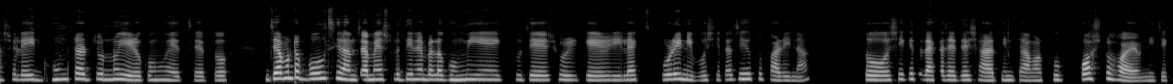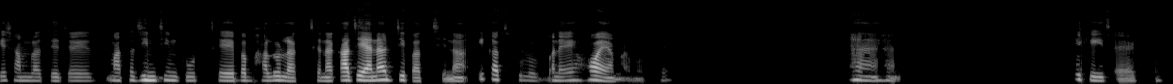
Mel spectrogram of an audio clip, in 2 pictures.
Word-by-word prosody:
আসলে 215 +2 -5
এই 220 - +2
ঘুমটার 240 +2 +3
জন্যই 240 0 +2
এরকম 200 +1 -1
হয়েছে। 190 -1 -5 0.2
তো 195 - -4 0.5
যেমনটা 285 +3 +8
বলছিলাম, 270 -3 +5
যে - - -7
আমি 225 +1 +4
আসলে 235 +1 -5
দিনের 235 -1 +3
বেলা 220 0 +3
ঘুমিয়ে 225 +2 +3
একটু 215 +2 -18
যে 210 - +3 0.2
শরীরকে 210 -1 -2 0.2
রিল্যাক্স 215 +2 -1
করে 230 +2 +5
নিবো, 200 -1 -3
সেটা 215 +1 -7
যেহেতু 250 0 +1
পারি 190 -1 -1
না 180 - -7 0.6
তো 215 - +1 0.3
সেক্ষেত্রে 240 -1 -5
দেখা 210 0 -2
যায় 205 -1 +1
যে 210 - +3
সারাদিনটা 195 +1 -1
আমার 185 0 -4
খুব 215 - -2 0.2
কষ্ট 255 +1 +4
হয় 175 -4 +4 0.2
নিজেকে 185 +1 -10
সামলাতে। 175 -1 -10
যে 170 - -12 0.4
মাথা 185 +2 -6
ঝিমঝিম 195 0 +2
করছে 180 0 -12 0.2
বা 180 - -2
ভালো 180 +1 -5
লাগছে 155 +3 -6
না - - +2
কাজে 195 +1 +6
এনার্জি 205 +1 +3
পাচ্ছি 155 -1 -9
না - - -2 0.2
এই - - -8
কাজগুলো 210 -3 -5 0.2
মানে 185 -2 -6 0.3
হয় 200 -4 +5
আমার 255 +2 -15
মধ্যে। 180 - -26 1.9
হ্যাঁ, 195 -4 -2
হ্যাঁ। 185 - -10 1.8
থেকেই 190 -6 -4
যায় 85 - -12
একদম। 185 - -25
205 Hz, 155 wpm, -26 LUFS, 185-230 Hz, 1.9 s, যেমনটা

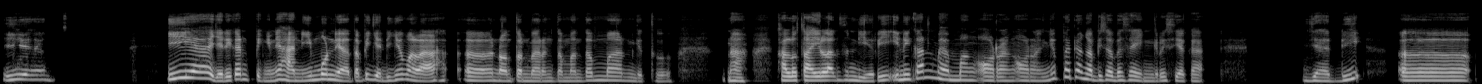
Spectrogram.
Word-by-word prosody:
Iya. 220 +1 -2 1.2
Iya, 295 0 +5
jadi 160 +2 +3
kan 240 -1 +4
pengennya 190 +2 -2
honeymoon 195 +6 +3
ya, - - +7
tapi 240 - -1
jadinya 200 +2 -1
malah, 160 -1 +5 0.3
eee, 180 -1 +2
nonton 160 0 +1
bareng 155 0 -2
temen-temen, 180 +3 -4
gitu. 145 -1 -12 0.5
Nah, 165 -3 -1 0.2
kalau 190 0 +3
Thailand 190 0 +5
sendiri, 190 -1 -3
ini 225 +2 +2
kan 300 +5 -1
memang 200 -6 0
orang-orangnya 175 +2 -3
pada 335 -1 -1
nggak 230 - +2
bisa 205 - 0
bahasa 195 +1 -2
Inggris 170 +1 -6
ya, 170 - 0
Kak. 155 -2 -6 1.0
Jadi, 170 - -4 0.4
eee, 185 0 +2
185 Hz, 130 wpm, -24 LUFS, 170-210 Hz, 1.2 s, ya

